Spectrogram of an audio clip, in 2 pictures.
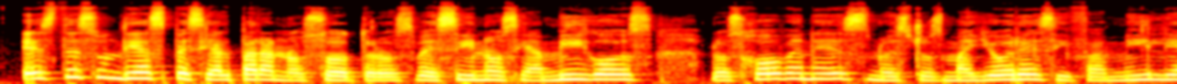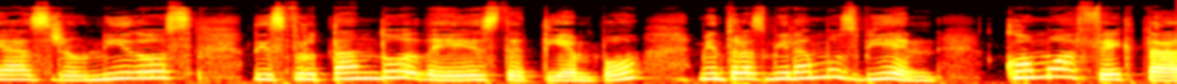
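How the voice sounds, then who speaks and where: With a dark, mellow tone and lively intonation, a woman speaks fairly slowly at a fairly high pitch on a very clean recording with a silent background. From Colorado, US. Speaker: journalist, event host. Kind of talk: scripted event welcome.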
